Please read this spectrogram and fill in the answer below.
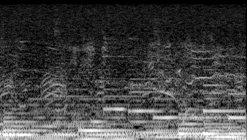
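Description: Background music with sustained notes, with geese honking a few times over it.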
